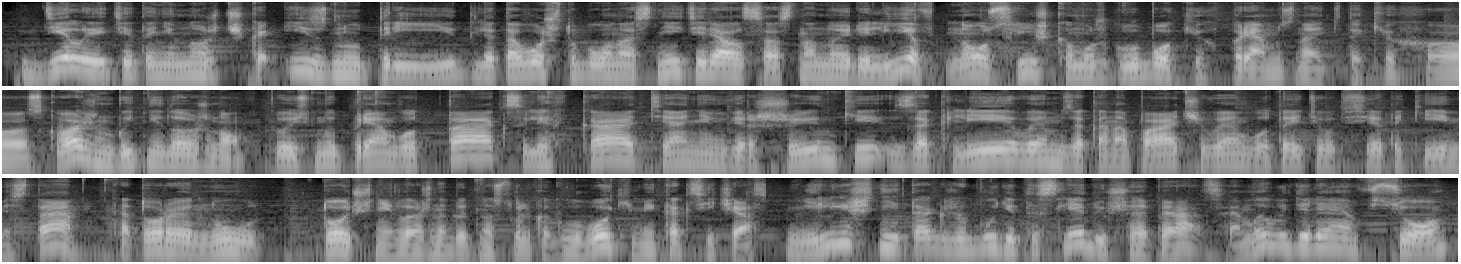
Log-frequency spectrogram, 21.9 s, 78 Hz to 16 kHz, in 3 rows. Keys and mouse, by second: 7.5 g, 12.1 g, 13.5 click, 13.6-21.8 middle drag, 14.2 g, 15.4 g, 18.1 g, 21.3 a.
